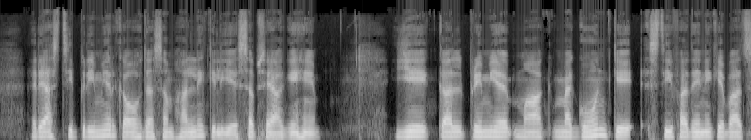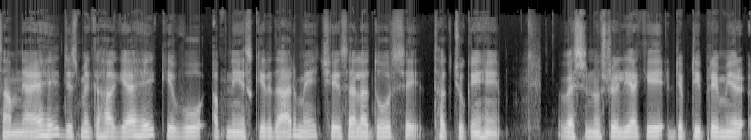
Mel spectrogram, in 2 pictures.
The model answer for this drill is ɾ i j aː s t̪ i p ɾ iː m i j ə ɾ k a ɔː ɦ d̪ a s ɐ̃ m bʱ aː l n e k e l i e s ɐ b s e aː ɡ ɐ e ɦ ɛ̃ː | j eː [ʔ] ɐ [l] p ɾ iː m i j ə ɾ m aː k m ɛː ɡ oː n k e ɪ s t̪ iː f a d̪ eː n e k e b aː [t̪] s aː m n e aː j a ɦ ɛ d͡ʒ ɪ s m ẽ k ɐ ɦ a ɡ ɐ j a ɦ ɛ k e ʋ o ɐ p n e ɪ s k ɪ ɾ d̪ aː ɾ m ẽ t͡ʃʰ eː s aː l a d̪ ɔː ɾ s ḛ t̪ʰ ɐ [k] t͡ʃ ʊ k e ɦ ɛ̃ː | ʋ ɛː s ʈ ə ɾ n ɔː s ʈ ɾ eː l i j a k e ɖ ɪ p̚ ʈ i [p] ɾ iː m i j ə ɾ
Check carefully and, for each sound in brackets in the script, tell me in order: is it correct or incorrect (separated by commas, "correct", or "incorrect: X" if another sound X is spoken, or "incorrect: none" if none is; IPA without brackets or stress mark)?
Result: incorrect: k, correct, incorrect: d̪, correct, correct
